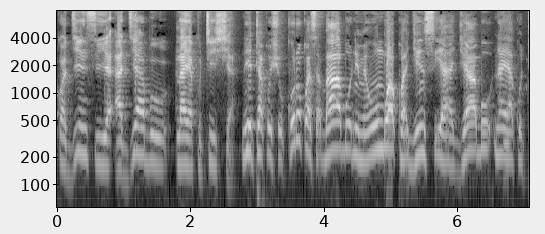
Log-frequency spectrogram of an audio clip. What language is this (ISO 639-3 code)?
swa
